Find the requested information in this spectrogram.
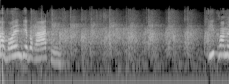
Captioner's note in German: Beifall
